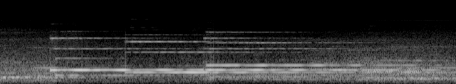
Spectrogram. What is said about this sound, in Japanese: まもなく3番線に17時5分発小樽行き普通列車が到着いたします。危険ですので白線より下がってお待ちください。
